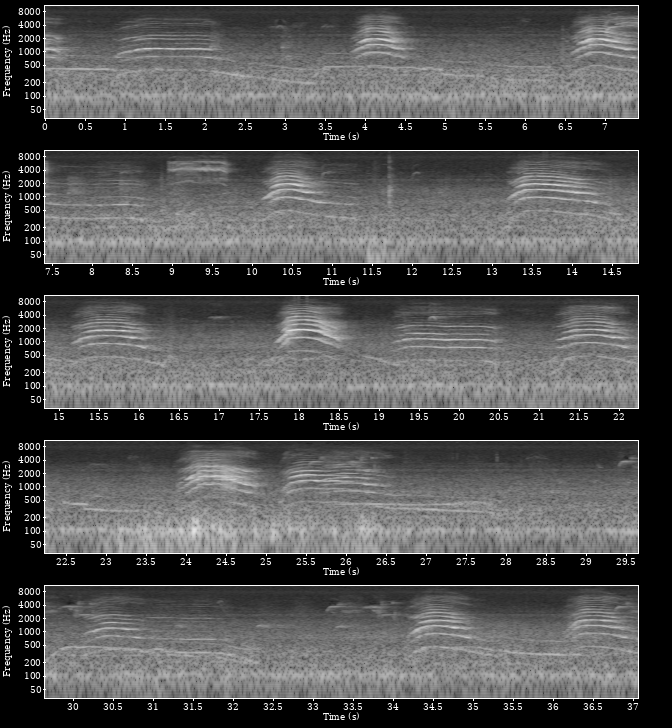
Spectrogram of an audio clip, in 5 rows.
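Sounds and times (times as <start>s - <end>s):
cat yowling: 0.0s - 11.6s, 13.2s - 16.5s, 17.4s - 28.2s, 29.8s - 33.5s, 34.1s - 37.0s.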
